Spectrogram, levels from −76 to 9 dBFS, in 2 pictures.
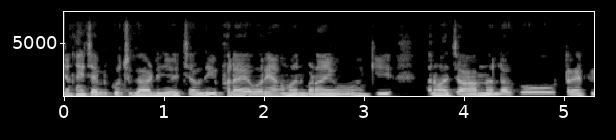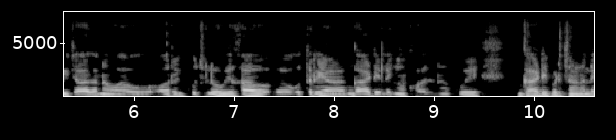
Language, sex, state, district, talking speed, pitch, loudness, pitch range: Garhwali, male, Uttarakhand, Uttarkashi, 180 wpm, 145 Hz, -16 LUFS, 140-155 Hz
